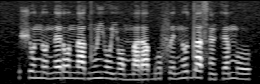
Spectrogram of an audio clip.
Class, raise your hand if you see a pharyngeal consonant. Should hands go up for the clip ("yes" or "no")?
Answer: no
